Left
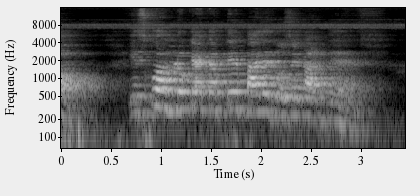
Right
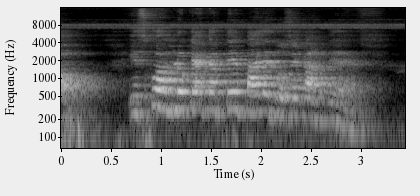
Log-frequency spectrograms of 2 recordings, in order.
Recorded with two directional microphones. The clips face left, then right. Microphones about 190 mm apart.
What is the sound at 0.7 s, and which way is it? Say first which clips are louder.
A woman's voice: right 1 dB; 20° right (ahead or behind).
